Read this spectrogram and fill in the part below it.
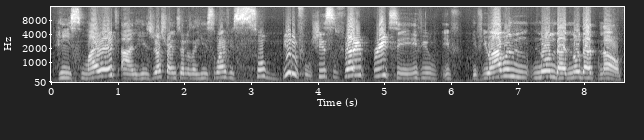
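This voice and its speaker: High-voiced Cameroonian woman hosting. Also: expressive, normal speed, few pauses, slight background noise, poor audio. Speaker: talk show host. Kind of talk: casual interview.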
